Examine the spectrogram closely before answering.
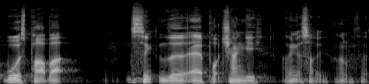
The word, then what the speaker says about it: Changi: That was the worst part about the airport Changi. I think that's how you pronounce it.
